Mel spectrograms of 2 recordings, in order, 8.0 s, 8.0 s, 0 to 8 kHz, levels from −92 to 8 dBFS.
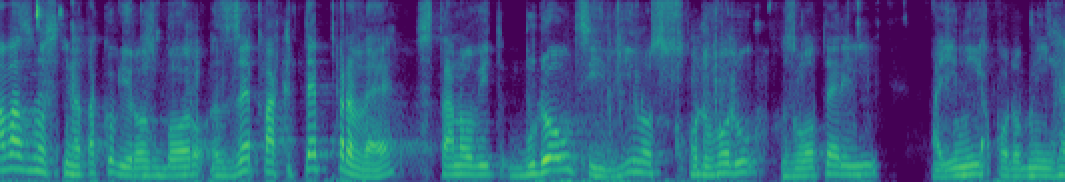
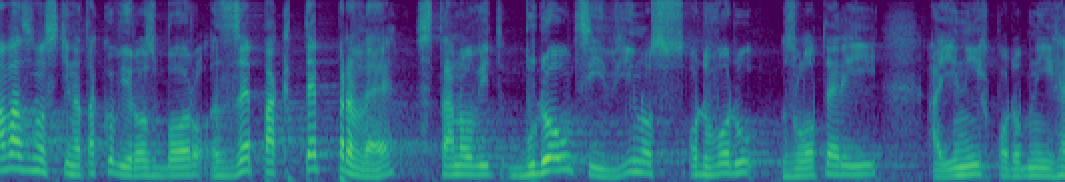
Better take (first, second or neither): second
